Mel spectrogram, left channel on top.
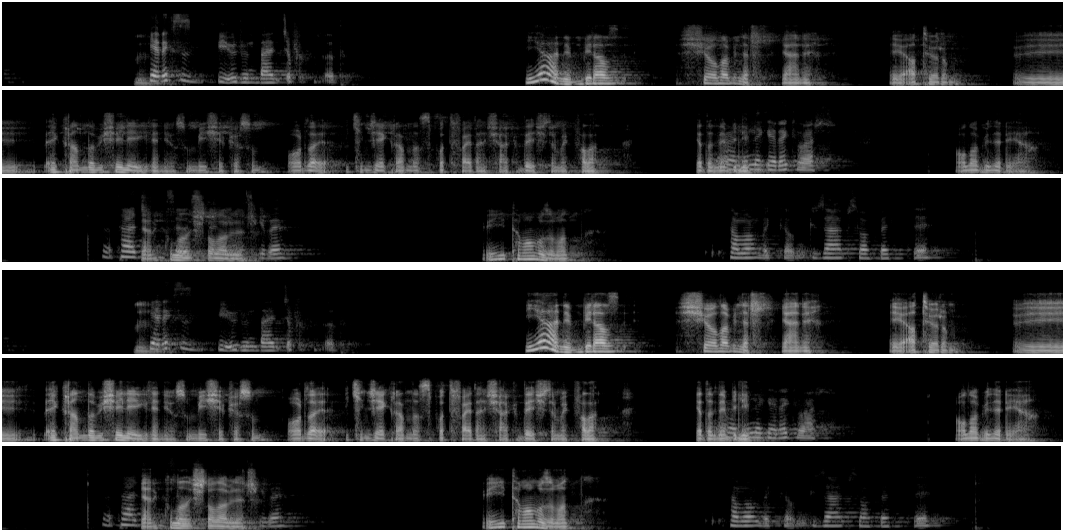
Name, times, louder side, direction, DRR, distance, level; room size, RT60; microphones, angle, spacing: voice 1, 1.3-3.4 17.7-18.9 22.2-24.1 28.5-30.5, left 2 dB, 80° left, 9 dB, 2.3 m, -37 dB
voice 2, 5.2-6.2 6.7-8.2 8.9-9.6 10.1-16.9 17.6-18.1 20.1-21.0 22.6-23.8 26.1-27.1, right 4 dB, 60° right, 14 dB, 1.2 m, -28 dB
25.5 x 22.5 x 9.5 m, 0.80 s
head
